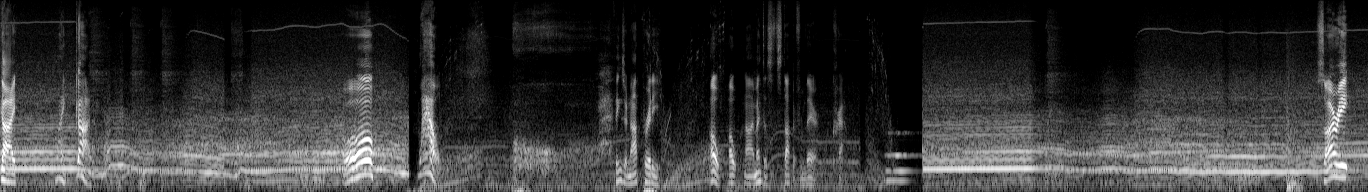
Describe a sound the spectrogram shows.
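A racing car engine roars at speed, shifting gears.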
